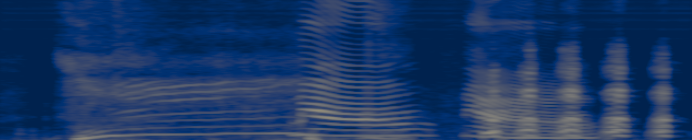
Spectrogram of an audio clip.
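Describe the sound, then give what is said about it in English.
A person imitates a cat's meow, as a girl does at the very end of a song: a long drawn-out mew, a second rising-falling one, then a quick run of short clipped meows. “And like the very end, the girl goes, meow.”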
